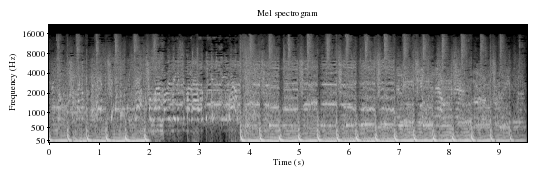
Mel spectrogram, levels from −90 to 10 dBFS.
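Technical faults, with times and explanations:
2.84–2.86 s, corrupt frame decoded: a brief blip of energy at the wrong frequencies, peaking near -10 dBFS and lasting about one compressed frame. Flipped bits were decoded as valid data, so wrong sound replaces the frame, unlike a dropout or concealed frame.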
